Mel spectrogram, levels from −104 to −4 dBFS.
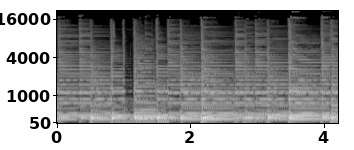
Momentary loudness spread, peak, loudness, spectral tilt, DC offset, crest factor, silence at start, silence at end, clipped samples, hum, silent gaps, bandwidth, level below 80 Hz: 5 LU; -14 dBFS; -28 LUFS; -6 dB/octave; under 0.1%; 14 dB; 0 s; 0 s; under 0.1%; none; none; 18 kHz; -54 dBFS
